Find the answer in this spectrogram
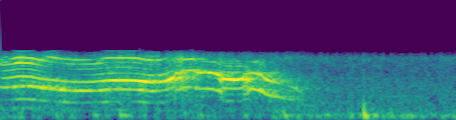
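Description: A baby's single drawn-out, high-pitched squeal lasting about a second and a half, holding steady at first and then wavering up and down in pitch before it stops.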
